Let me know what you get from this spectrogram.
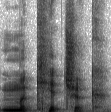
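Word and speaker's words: Mykytczuk: It's Ukrainian origin. Ukrainian surname Mckituk. Okay. Mkituk mkituk mkituk mkituk.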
